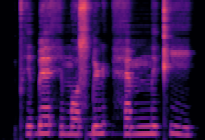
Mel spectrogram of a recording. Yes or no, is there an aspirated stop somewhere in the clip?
yes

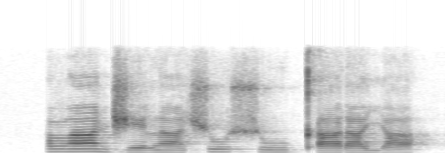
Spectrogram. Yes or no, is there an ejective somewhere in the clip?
yes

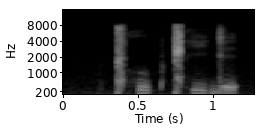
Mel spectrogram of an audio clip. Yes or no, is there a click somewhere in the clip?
yes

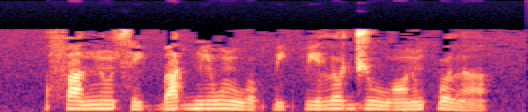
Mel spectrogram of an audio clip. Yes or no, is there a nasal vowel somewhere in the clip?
yes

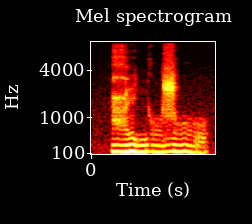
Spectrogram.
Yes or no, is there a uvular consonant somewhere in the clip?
no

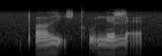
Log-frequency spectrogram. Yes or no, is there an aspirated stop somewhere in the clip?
yes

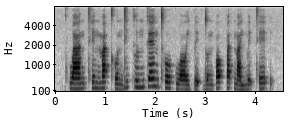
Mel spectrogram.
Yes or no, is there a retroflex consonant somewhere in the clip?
no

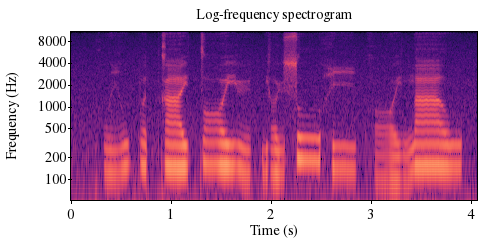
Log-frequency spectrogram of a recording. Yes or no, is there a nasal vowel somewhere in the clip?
no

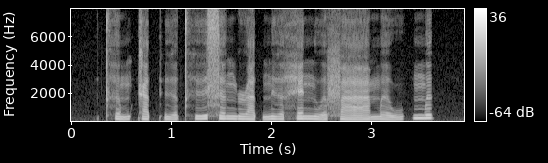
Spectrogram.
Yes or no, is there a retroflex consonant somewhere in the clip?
no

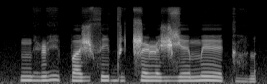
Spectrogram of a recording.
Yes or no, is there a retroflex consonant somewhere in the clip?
yes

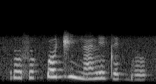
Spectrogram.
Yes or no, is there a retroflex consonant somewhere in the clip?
no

